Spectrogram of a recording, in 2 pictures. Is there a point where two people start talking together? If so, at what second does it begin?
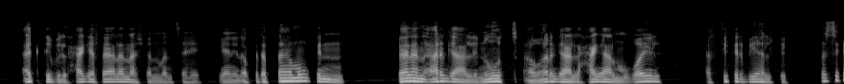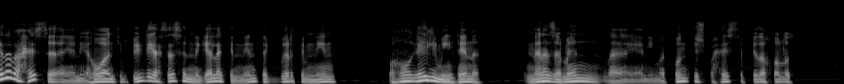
none

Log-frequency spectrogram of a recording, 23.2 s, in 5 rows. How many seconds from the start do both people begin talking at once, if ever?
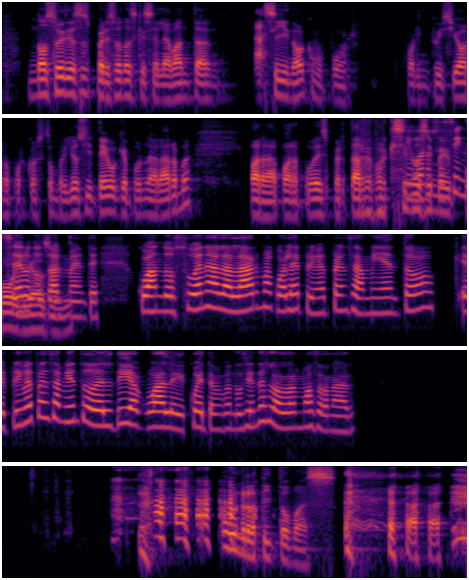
8.7 s

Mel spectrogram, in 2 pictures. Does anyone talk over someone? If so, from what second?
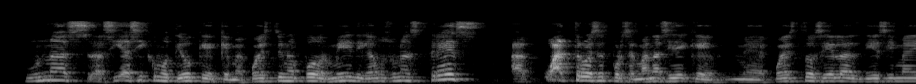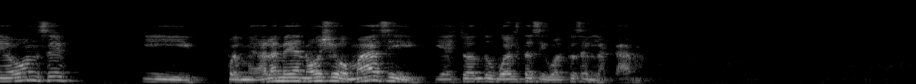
none

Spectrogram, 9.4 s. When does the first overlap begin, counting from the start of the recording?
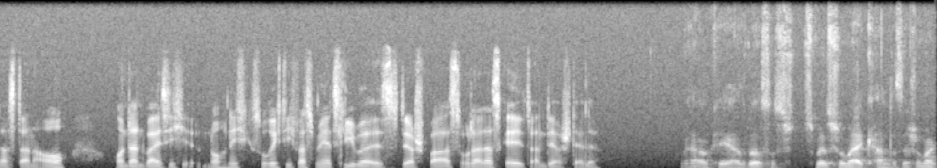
none

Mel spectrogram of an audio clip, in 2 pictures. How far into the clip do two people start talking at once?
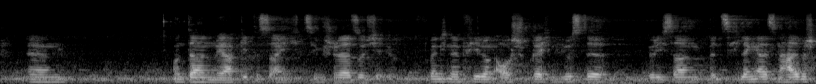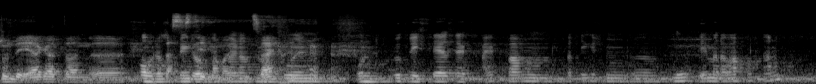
9.6 s

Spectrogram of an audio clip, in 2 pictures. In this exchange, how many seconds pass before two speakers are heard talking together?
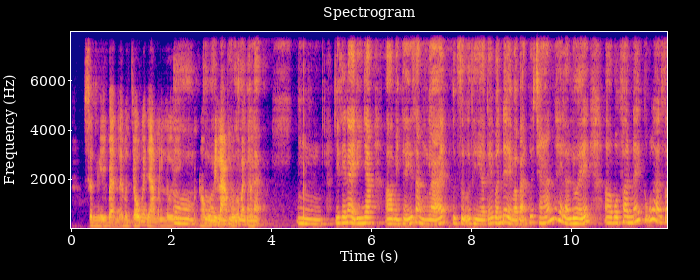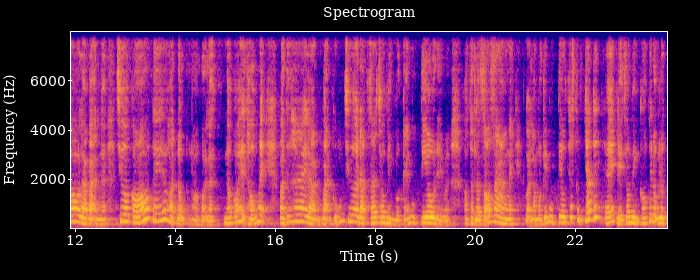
2.0 s

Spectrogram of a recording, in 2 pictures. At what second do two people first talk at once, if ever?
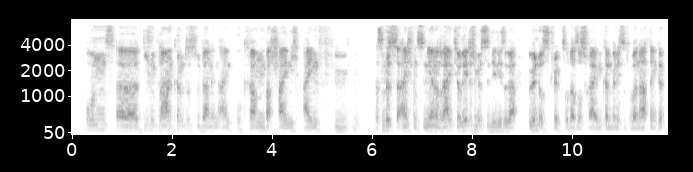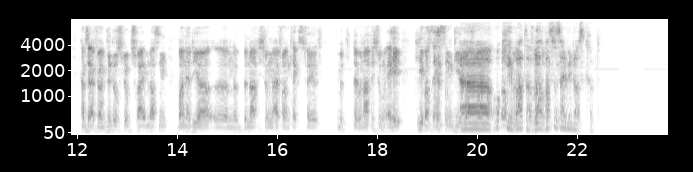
19.6 s

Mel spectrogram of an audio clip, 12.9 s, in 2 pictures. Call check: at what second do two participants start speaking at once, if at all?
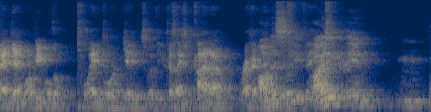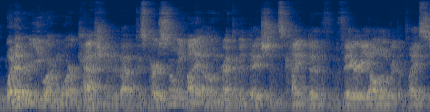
3.9 s

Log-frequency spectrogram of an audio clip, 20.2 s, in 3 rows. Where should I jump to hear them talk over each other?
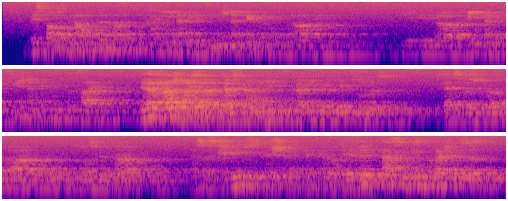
8.7 s

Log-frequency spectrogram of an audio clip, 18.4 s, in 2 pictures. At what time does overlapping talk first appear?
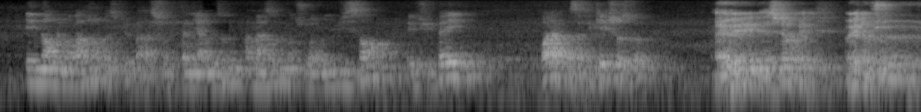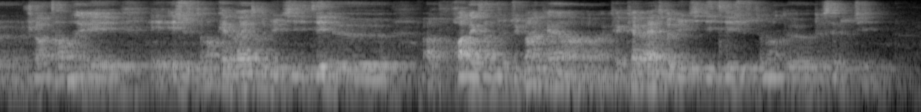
none

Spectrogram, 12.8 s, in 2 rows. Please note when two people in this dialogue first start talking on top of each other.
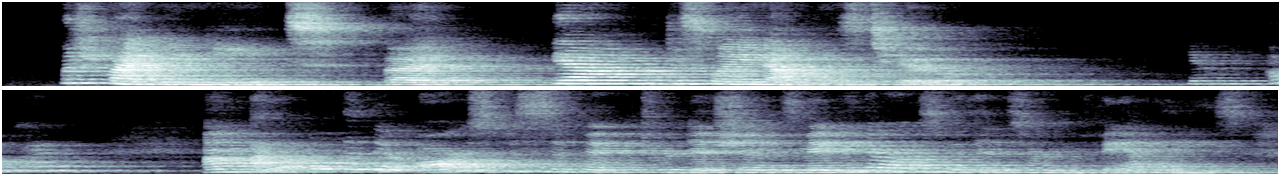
none

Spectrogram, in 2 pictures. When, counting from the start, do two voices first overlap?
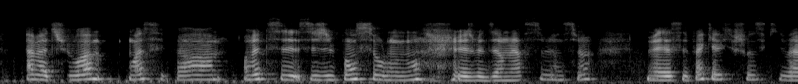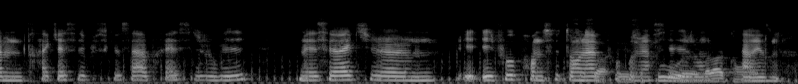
13.7 s

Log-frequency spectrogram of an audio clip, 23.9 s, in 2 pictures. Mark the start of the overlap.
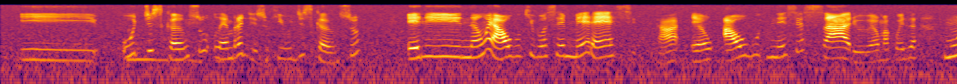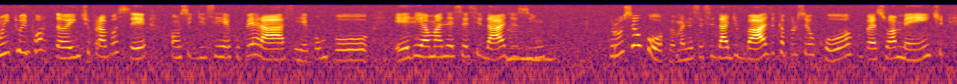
1.6 s

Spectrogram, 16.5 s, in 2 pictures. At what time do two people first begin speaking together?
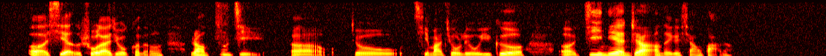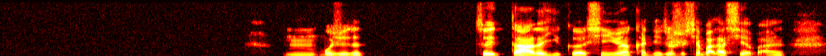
none

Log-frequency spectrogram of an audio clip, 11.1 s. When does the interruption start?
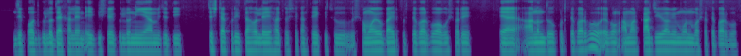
none

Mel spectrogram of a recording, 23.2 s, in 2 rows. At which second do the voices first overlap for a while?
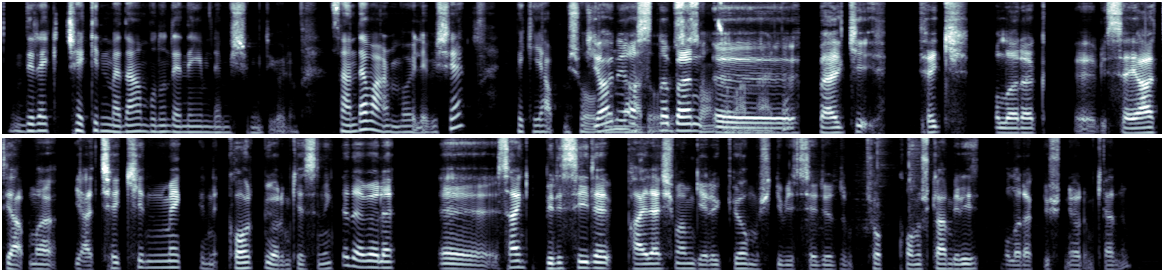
5.9 s

